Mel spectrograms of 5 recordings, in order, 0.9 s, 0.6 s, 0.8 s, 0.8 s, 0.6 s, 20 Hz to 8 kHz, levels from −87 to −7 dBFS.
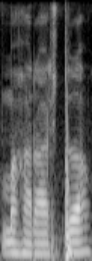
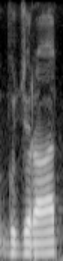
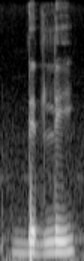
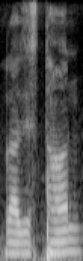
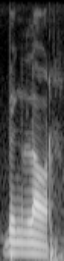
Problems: none marked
